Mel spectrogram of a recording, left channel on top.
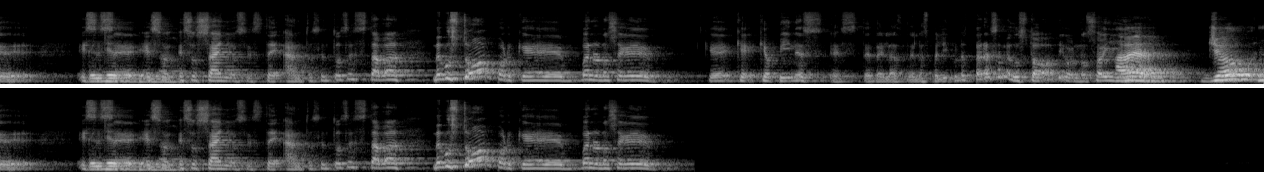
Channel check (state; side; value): drops out; right; at 6.9 s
